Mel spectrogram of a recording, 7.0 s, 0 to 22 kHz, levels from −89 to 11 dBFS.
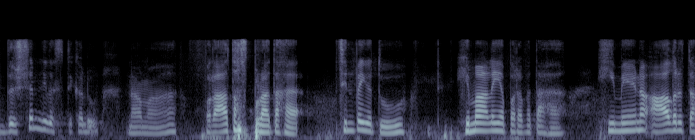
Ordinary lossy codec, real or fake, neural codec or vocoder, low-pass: none; fake; codec, 16 kHz, 1 kbps, X-Codec, HuBERT features, trained on LibriSpeech; none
